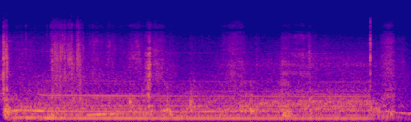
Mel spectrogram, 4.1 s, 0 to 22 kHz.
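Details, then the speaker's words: Porsche 911 (996) with a no-start from no fuel: a jumper is crimped across the fuel pump relay socket (pin 87), key in with ignition off. The pump runs immediately with a steady low hum and faint whine, suggesting the fault is the relay. "Oh, and it works straight away. I didn't even, the ignition is not even on, but the key is in. So as soon as I put the power in, yeah, I can hear it."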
